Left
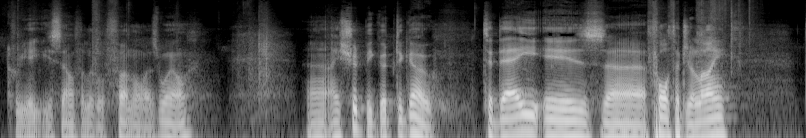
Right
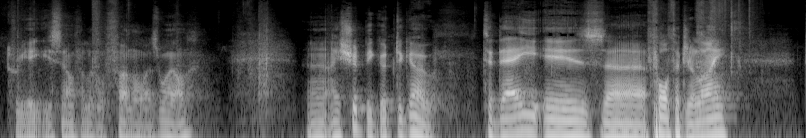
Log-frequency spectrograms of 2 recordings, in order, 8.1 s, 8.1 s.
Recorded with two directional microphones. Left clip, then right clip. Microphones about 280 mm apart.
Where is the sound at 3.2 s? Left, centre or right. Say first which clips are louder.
Left 2 dB; centre.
